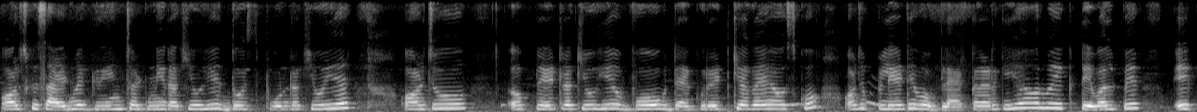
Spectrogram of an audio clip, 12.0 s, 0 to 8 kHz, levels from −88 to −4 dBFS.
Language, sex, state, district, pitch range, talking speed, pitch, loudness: Hindi, female, Jharkhand, Sahebganj, 250-295 Hz, 200 wpm, 270 Hz, -23 LUFS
